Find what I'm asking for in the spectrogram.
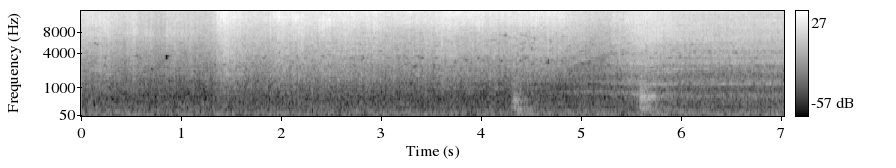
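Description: Chicken tikka sizzles steadily on a hot stone dosa pan, a constant close frying hiss with a couple of brief louder bursts of spitting.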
